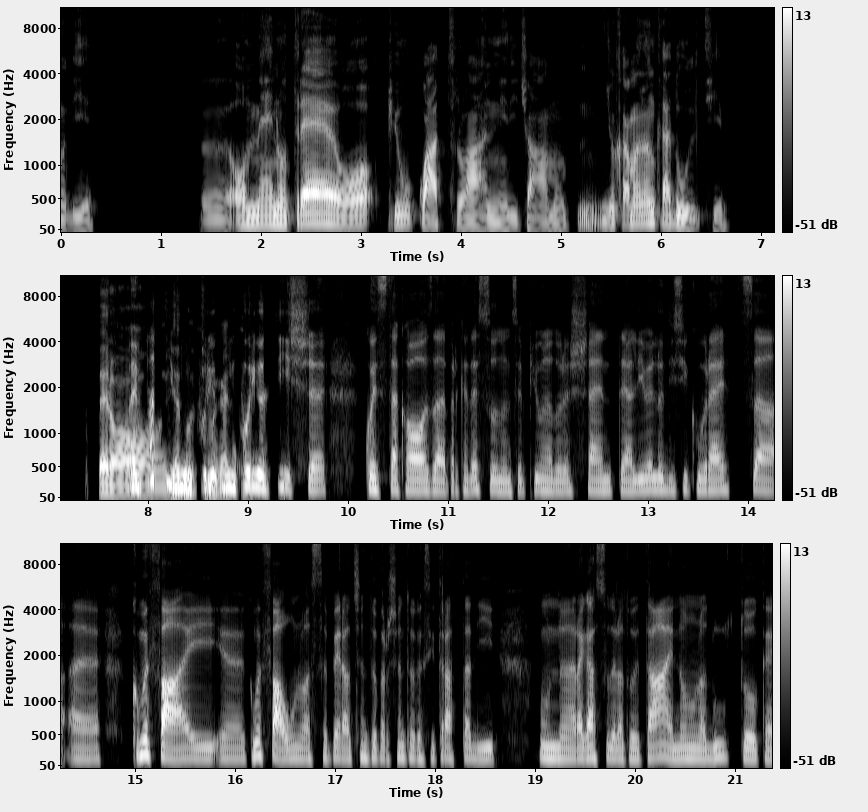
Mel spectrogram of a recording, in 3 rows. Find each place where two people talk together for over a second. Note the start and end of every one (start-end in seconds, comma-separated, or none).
7.8-9.1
